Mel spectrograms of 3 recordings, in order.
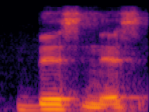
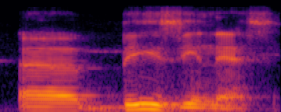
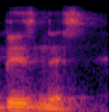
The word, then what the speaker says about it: business: Business, never busyness, right? Business.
